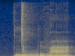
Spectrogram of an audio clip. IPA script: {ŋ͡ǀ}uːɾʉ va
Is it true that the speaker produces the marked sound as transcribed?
yes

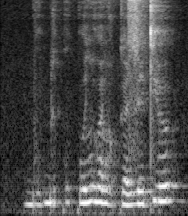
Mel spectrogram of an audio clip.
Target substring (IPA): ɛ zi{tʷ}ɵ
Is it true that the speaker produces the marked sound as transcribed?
no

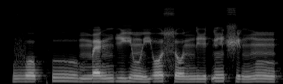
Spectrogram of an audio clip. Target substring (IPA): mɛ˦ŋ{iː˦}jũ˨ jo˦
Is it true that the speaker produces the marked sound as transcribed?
no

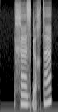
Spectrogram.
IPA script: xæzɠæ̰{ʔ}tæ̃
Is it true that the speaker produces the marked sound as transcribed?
no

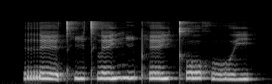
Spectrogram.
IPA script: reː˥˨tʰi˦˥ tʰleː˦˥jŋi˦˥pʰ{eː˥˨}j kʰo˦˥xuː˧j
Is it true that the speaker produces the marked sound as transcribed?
no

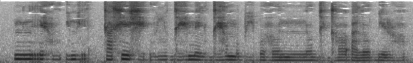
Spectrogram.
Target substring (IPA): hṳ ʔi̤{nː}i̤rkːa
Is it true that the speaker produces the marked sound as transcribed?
no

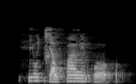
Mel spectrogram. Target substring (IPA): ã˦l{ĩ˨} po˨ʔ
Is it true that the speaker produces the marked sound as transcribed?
no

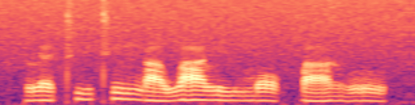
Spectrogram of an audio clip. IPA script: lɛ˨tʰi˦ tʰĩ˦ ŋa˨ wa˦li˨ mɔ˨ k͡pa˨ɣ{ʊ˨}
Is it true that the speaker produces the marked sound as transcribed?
yes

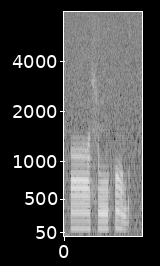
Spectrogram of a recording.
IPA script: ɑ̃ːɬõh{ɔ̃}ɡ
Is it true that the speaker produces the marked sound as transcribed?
yes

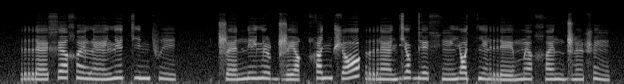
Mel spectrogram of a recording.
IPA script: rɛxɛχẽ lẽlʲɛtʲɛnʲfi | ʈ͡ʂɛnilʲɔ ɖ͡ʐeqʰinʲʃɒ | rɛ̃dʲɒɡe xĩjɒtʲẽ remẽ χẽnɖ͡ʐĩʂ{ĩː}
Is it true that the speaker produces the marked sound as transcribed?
no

